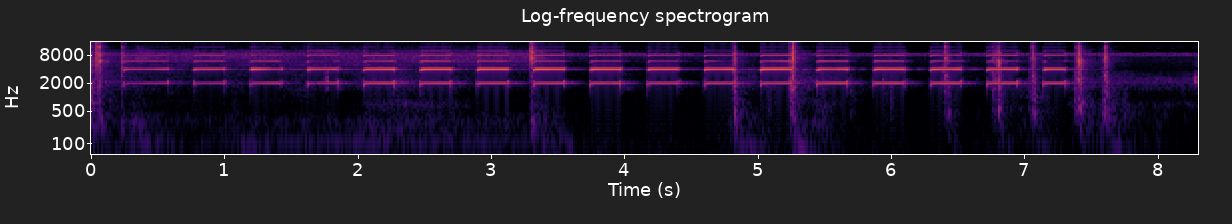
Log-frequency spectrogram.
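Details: A steady run of high, clear chime beeps, a little over two a second, at key-on in a Geo Tracker during a 5-speed manual swap, after refitting the stock automatic computer; the humming under the dash has stopped.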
